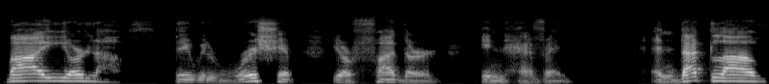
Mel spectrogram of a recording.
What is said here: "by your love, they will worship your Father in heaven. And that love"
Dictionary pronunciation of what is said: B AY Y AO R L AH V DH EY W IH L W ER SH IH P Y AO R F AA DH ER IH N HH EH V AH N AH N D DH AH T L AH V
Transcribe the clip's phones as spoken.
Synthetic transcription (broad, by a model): B AY Y AO R L AH V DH EY W IH L W ER SH IH P Y AO R F AA DH ER IH N HH EH V AH N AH N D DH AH T L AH V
